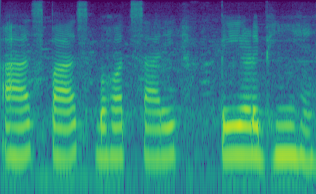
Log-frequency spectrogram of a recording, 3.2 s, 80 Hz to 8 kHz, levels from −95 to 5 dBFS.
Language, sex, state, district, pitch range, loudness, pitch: Hindi, female, Uttar Pradesh, Lucknow, 190-200 Hz, -15 LUFS, 195 Hz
